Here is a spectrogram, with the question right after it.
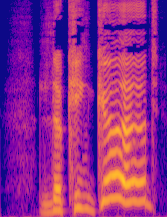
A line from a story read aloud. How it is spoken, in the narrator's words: Ron yelled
